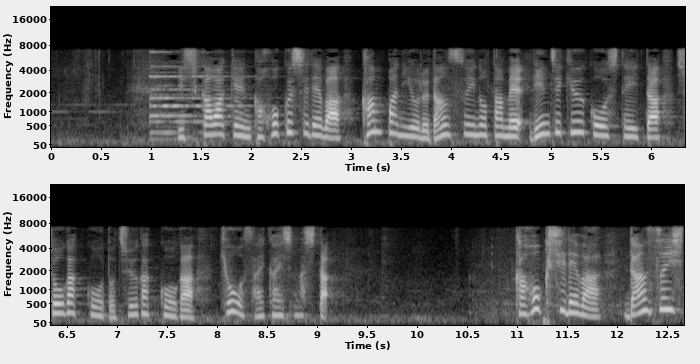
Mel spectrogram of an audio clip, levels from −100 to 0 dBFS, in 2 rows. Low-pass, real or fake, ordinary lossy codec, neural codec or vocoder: 7.2 kHz; real; none; none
